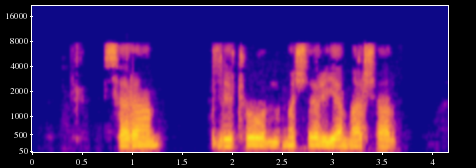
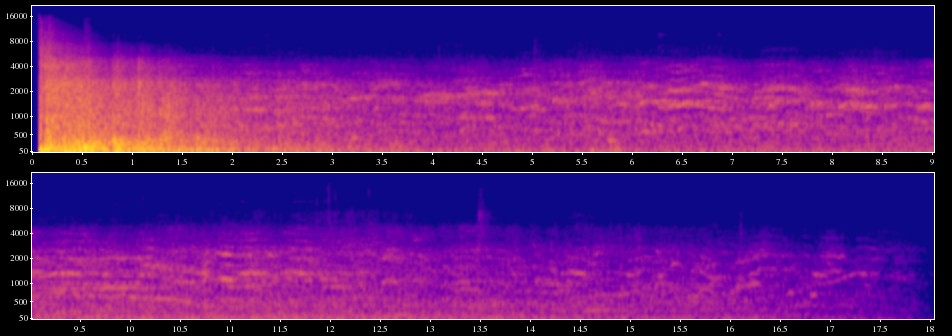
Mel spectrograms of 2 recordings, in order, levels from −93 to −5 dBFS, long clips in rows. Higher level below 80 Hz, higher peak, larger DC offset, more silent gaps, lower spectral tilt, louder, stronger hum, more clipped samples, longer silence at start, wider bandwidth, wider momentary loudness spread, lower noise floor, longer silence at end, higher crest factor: second, -56 dBFS vs -30 dBFS; about the same, 0 dBFS vs -2 dBFS; neither; neither; second, -4.5 dB/octave vs -7.5 dB/octave; first, -16 LUFS vs -21 LUFS; neither; neither; first, 0.7 s vs 0.05 s; second, 7.8 kHz vs 9.8 kHz; second, 10 LU vs 27 LU; second, -51 dBFS vs -68 dBFS; second, 0.55 s vs 6.75 s; second, 18 dB vs 26 dB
